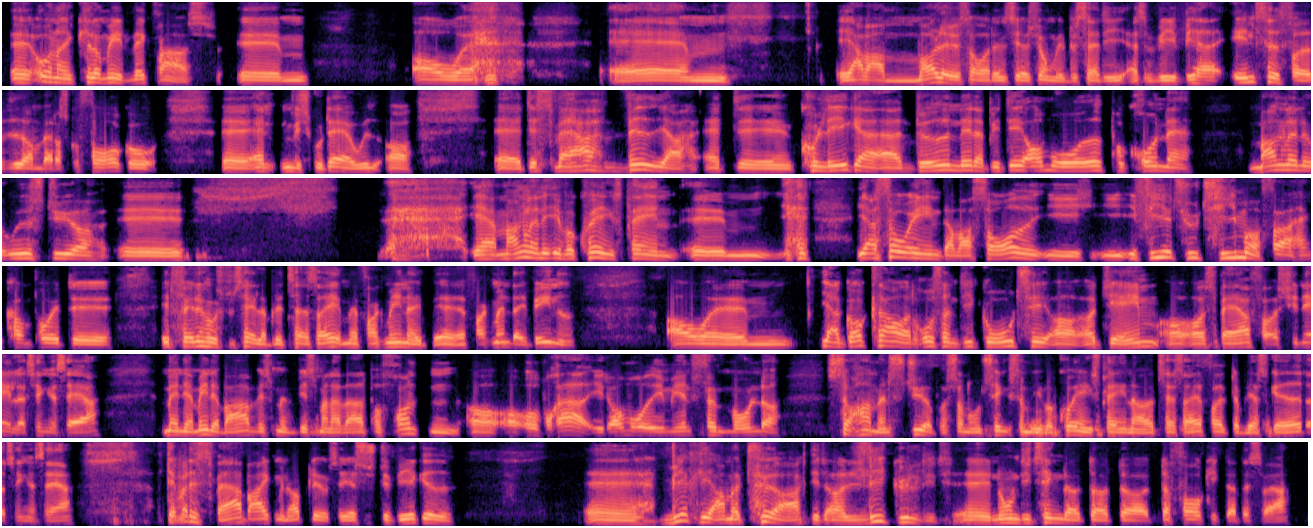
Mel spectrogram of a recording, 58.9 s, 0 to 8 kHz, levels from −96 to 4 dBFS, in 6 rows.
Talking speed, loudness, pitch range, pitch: 195 wpm, -19 LUFS, 120-155 Hz, 130 Hz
